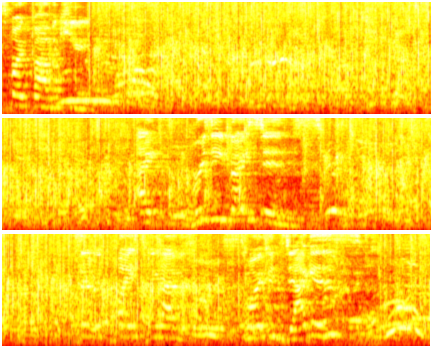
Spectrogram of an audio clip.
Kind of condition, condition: setting, busy venue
